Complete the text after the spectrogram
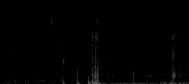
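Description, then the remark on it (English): A cat chewing on a Kleenex tissue: a handful of soft, irregular crunching and clicking bites, fairly quiet, with no talking. “That cat is just eating Kleenex.”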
